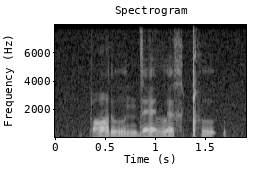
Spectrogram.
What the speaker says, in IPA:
p ɑ˩˧˩ ɾ u˧˥˧ n d ɛ˩˧˩ l ə˧˥˧ x ǃʰ u˥˧ ʔ

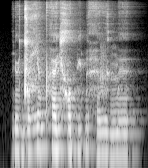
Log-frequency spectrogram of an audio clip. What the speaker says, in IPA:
ɾ y˨ d ø˧ ɮ ɪ˦ pʰ ɛ˧ j x o˧ pʲ ʊ˨˦ ɓ ɪ˨ h ɪ˧ v y˨ ŋ͡m ɪ˧

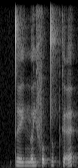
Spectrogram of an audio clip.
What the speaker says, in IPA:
t̪ e˧ j n ə˧ j f ə̰˧˨ w t̪ ə˦˥ p̚ k ɛ̰˧˥

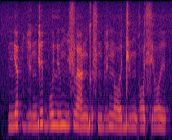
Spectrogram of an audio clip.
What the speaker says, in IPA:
nʲ a˩˧˩ p ʎ ɛ̤˩˧˩ ŋ ɡ e˧˥˧ b o˨˥ lʲ ɯ˨˥ m i˨˥ s l a˧˩˧ ŋ ɡ ɯ˩ s m b ɛ̤˨˥ n ɔ˧˩˧ ə̯ dʲ ɯ˧˩˧ ŋ ɡ ɔ˩˧˩ sʲ ɔ˩˧˩ ɪ̯

